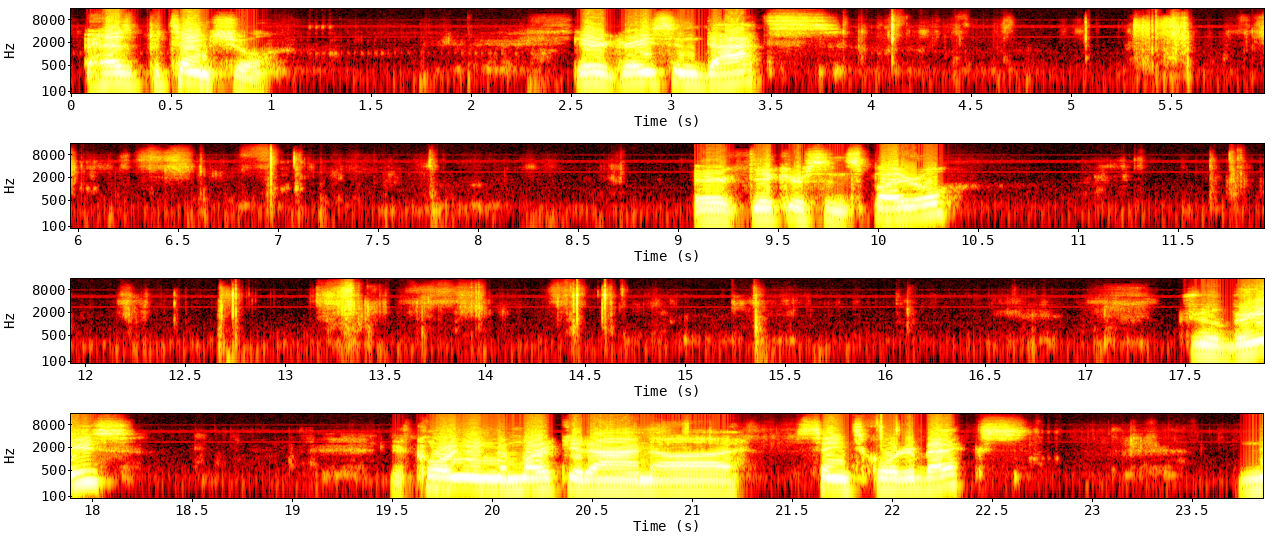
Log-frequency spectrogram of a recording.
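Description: Trading cards rustle and slide softly as hands handle them.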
